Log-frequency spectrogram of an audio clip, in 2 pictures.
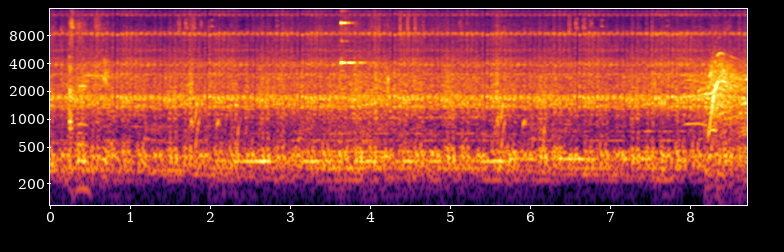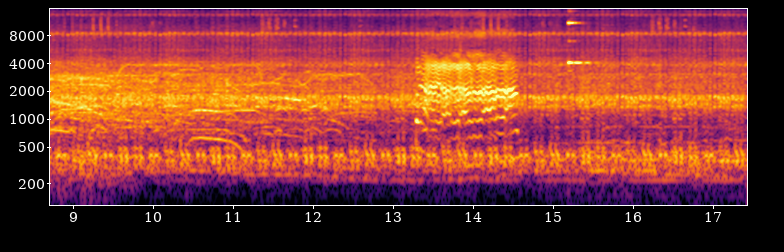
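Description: Steady game music plays throughout.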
